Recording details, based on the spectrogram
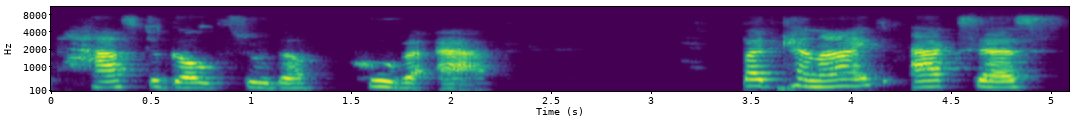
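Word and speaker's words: Whova: because every registrant has to go through the hoover app but can i access the hoover app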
